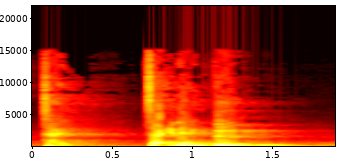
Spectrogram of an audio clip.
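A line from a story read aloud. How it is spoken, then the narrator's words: Desperate all-out shout. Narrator (Vietnamese): ba tôi vùng hết sức bình sinh hét lên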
